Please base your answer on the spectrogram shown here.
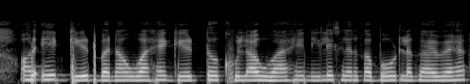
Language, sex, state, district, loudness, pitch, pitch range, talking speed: Hindi, female, Uttar Pradesh, Hamirpur, -17 LUFS, 195 Hz, 190-205 Hz, 230 wpm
